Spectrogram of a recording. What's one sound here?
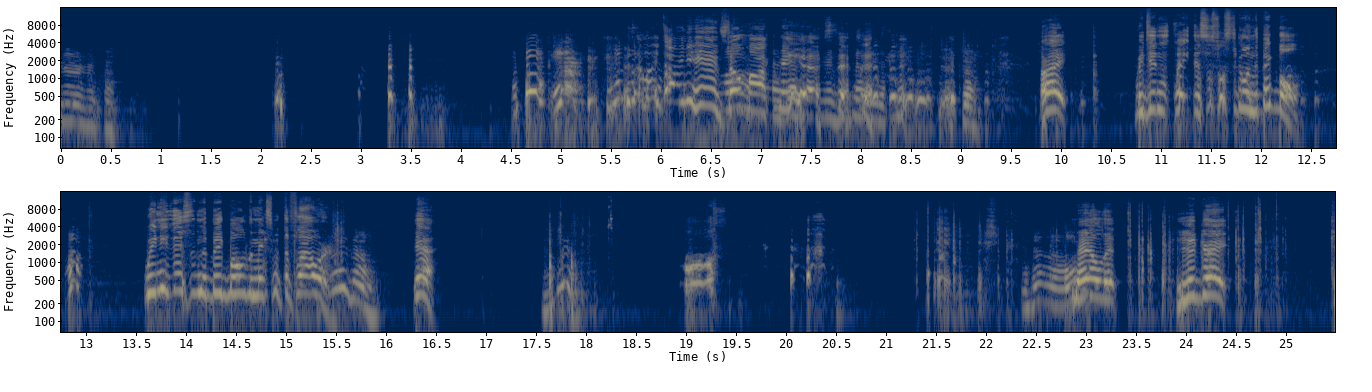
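Two men talk and laugh with animation close by.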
